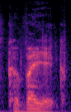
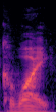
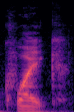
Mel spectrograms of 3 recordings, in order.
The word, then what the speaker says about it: kveik: right lines but yeah I read it as Quebec but apparently kawaii or quake is the proper way to say it so this is some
